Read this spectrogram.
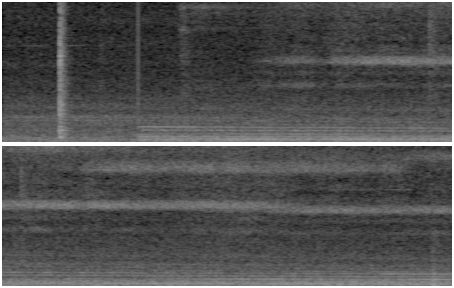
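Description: A train's motors whine and slowly fall in pitch as it slows.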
